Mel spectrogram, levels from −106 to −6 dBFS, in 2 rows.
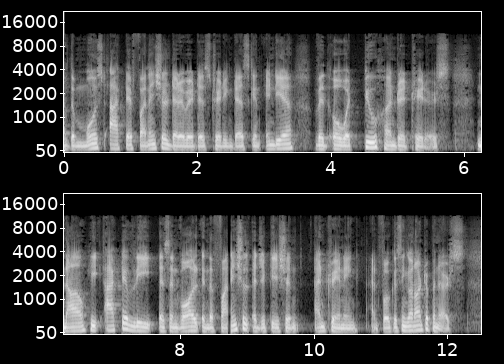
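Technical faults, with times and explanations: Throughout: low-delay AAC compression. The speech sounds rough and grainy, with noise filling the gaps between harmonics. The top band is lowered or sounds synthetic. This is likely low-delay AAC coding, which fits a bitrate of around 32 kbps.
8.69 to 8.76 s: AAC frame loss with muting. A soft-edged hole about 60 ms long interrupts the speech. The decoder zeroed the missing spectrum. Overlapping windows fade the sound out and back in. This fits about three lost frames.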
